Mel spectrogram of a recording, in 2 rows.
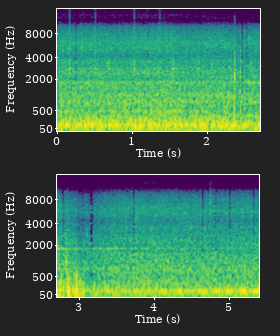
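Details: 1986 Oldsmobile Cutlass Supreme V8, sat five years, idling while each cylinder is grounded out with a test light at the distributor cap: rough lumpy idle; grounding number three makes no difference, its plug wire found damaged. Cylinder misfire.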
